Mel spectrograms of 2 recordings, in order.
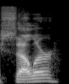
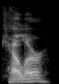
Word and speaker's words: Kellar: and somebody was like, it's supposed to be Cellar, like Cellar, but Kellar. But that always sounds weird to me. We already said Kellar's Keep. So, well, Cellar with a hard C or whatever.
